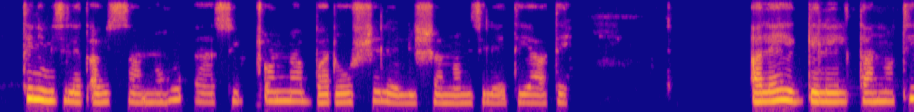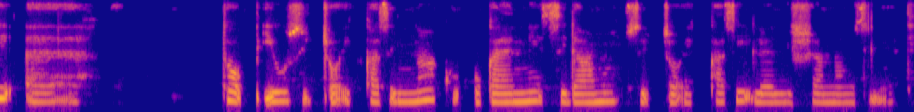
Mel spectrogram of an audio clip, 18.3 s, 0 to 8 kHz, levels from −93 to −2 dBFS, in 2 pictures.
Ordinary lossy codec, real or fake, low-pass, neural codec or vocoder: Opus, 32 kbps; real; 7.2 kHz; none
